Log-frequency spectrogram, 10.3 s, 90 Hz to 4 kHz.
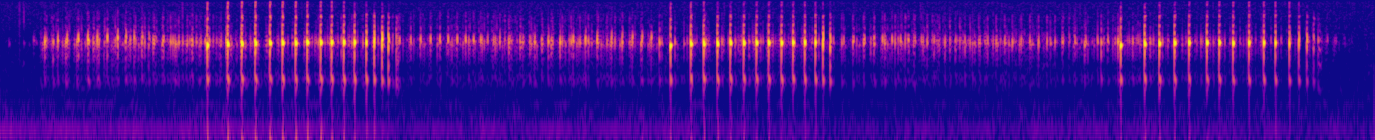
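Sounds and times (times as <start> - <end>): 
guttural toad frog: 0.0 - 10.3.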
